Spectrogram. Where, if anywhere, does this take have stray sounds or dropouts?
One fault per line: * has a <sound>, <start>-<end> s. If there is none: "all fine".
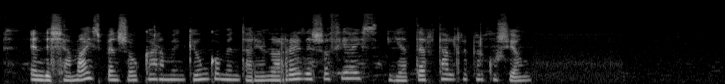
all fine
